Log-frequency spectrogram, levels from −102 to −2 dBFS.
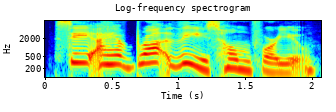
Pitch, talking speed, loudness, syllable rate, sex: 235 Hz, 230 wpm, -18 LUFS, 4.6 syllables/s, female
